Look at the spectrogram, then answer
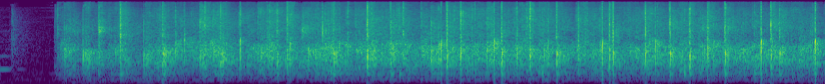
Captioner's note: audience applauds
